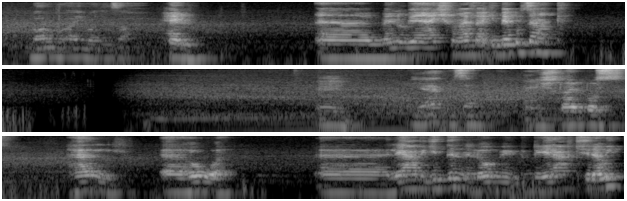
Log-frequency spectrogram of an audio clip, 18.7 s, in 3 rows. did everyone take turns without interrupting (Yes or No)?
Yes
